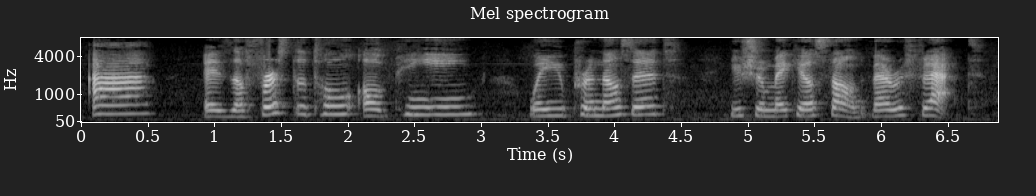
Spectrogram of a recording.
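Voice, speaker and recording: A woman with a Chinese accent teaching Mandarin tones, speaking slowly and carefully and drawing out each sound. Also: sits high, a bit bright. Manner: draws out the tones, slow and careful. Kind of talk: language lesson, slow demonstration.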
